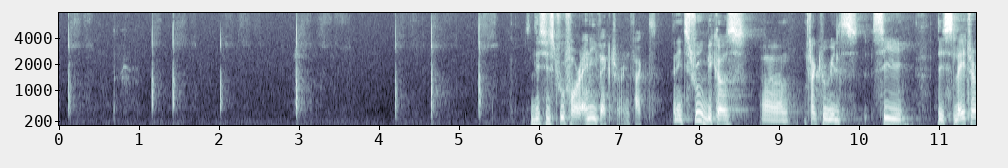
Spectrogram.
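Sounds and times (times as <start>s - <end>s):
handwriting scratches and taps writing out a conservation-law equation: 0.0s - 0.4s, 1.1s - 5.6s
speech: 5.9s - 11.4s.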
